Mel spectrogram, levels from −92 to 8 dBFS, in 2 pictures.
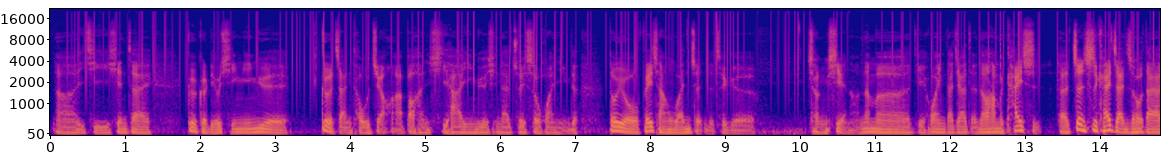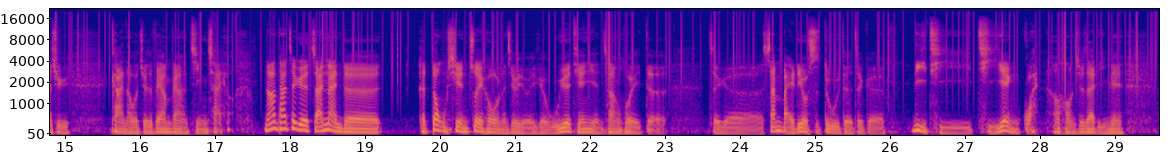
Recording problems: crackle, like an old record; noticeable; 20 dB below the speech

